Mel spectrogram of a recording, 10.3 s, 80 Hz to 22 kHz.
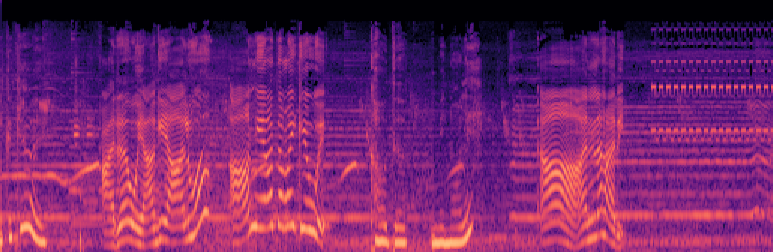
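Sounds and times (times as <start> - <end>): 
speech: 0.0 - 0.8, 1.4 - 6.4, 7.2 - 8.4
telephone ringing with an electronic trill: 8.6 - 10.3.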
